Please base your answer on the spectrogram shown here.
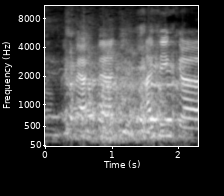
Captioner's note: laughing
